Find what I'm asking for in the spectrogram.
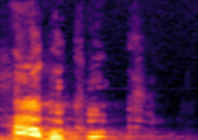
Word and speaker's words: Habakkuk: He informed the congregation that the correct pronunciation of the book that we're studying today is Habakkuk.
